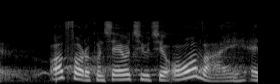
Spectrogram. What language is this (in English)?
Danish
